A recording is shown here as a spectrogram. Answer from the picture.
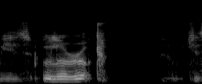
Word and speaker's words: Ulluruk: That person's name is Uluruk, which is spelt Ulluruk, Ulluruk being a half orc.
